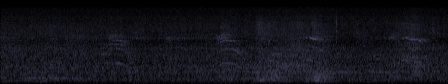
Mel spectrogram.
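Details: Distant stray mother cat after finding her kittens dead, recorded from far off with heavy zoom; several soft, wavering meows spaced a couple of seconds apart, half buried in constant broadband noise.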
